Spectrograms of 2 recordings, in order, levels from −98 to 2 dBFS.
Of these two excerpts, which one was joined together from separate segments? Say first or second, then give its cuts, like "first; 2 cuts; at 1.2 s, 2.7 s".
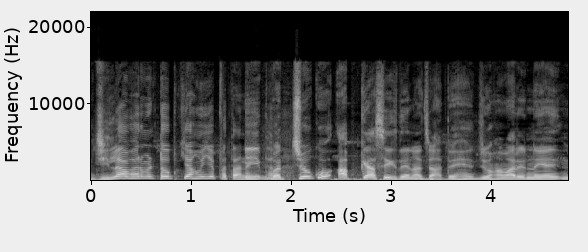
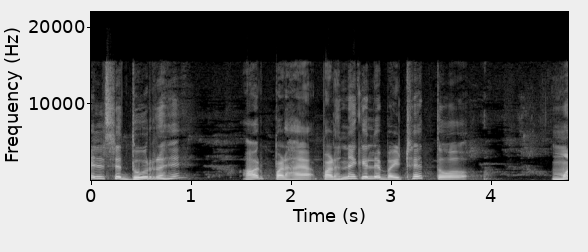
first; 1 cut; at 1.5 s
